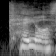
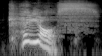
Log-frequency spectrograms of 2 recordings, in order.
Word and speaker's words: chaos: i suppose unorganization now when everything's gone crazy chaos the pronunciation is k k os k os chaos perfect chaos well done i'm really proud of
